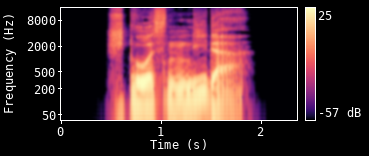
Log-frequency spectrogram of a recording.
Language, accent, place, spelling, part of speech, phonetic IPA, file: German, Germany, Berlin, stoßen nieder, verb, [ˌʃtoːsn̩ ˈniːdɐ], De-stoßen nieder.ogg
- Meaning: inflection of niederstoßen: 1. first/third-person plural present 2. first/third-person plural subjunctive I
